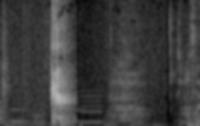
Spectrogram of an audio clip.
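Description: A woman clears her throat once, sharply, about half a second in, between soft bits of her own voice.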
